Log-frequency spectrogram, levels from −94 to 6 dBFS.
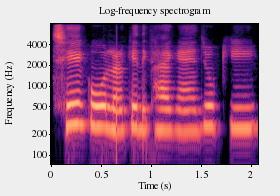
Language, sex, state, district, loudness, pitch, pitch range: Hindi, female, Uttar Pradesh, Etah, -15 LUFS, 245 Hz, 230-260 Hz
